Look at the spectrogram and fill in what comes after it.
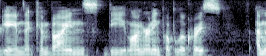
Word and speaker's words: Popolocrois: The official word is that it's pronounced Popolocrois, but it looks like a French word to me. Yeah, like they pronounce the S in the game. – That's obnoxious. – So I don't know, Popolocroy is what it sounds like to me. But I'll say Popolocrois just because that's how they say it in the game.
